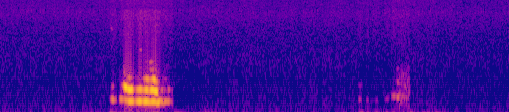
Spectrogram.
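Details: Infant in a lecture on respiratory noises in infants: biphasic stridor, noisy breathing heard on both inspiration and expiration.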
